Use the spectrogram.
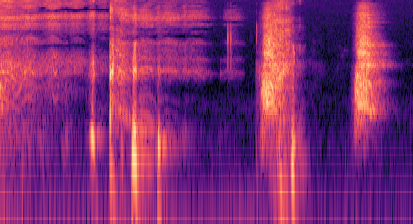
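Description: A dog in the room gives a run of short, sharp yips, then two loud, rough barks about a second apart, with no one talking.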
